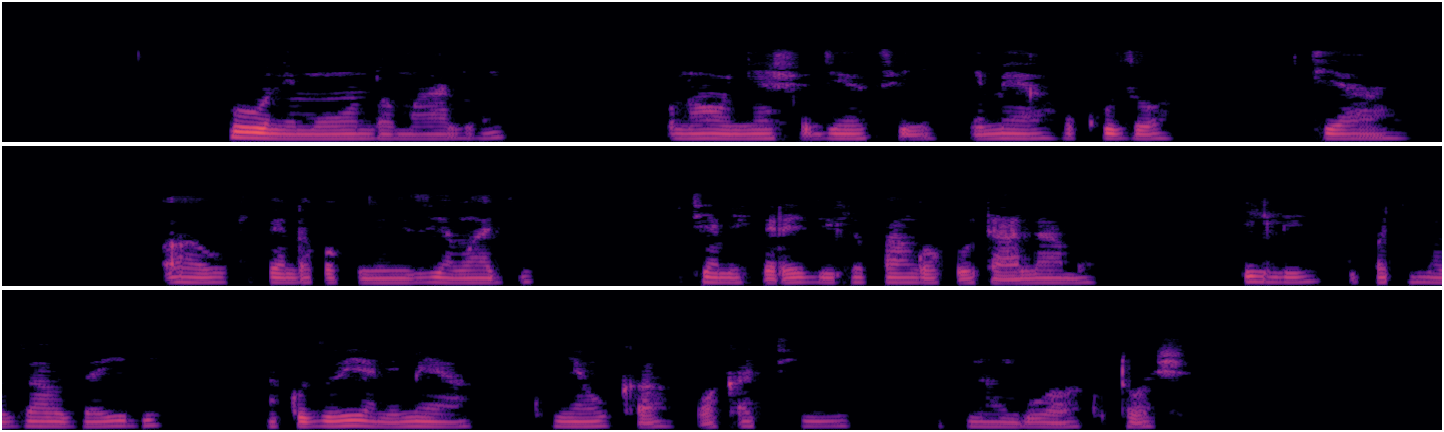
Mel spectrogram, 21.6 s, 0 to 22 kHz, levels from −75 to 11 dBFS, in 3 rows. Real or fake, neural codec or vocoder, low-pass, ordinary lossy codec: real; none; 5.4 kHz; MP3, 24 kbps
